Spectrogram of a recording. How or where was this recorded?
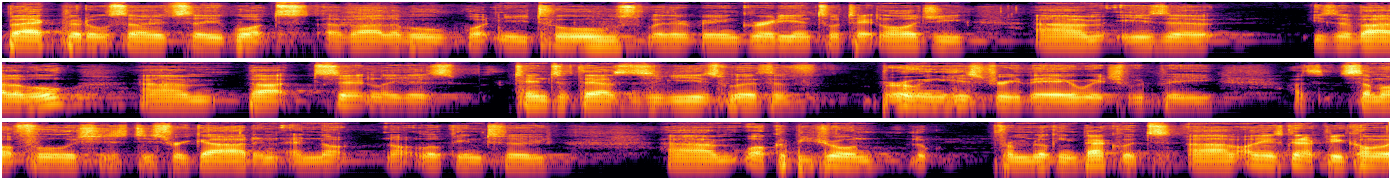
busy venue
